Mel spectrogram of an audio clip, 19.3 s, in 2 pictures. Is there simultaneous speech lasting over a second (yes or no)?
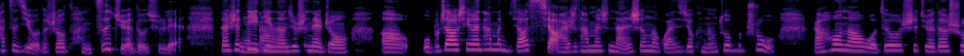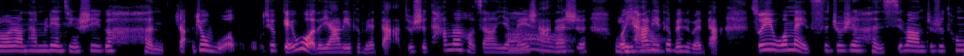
yes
